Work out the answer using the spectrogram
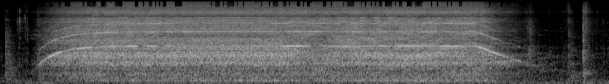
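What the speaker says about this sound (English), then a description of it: "Let's hit this with a hairdryer again." A hairdryer switches on and blows with a steady high whine for several seconds, drying glue on cardboard terrain, then winds down and stops.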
